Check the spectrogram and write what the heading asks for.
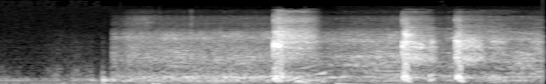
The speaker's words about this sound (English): Oh, you got that coronavirus, huh? You like that? Spreading it to all the other Democrats. Yeah, this was my only entertainment in line, was coughing as loud as possible and talking to people about how great my trip to China was.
